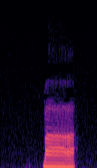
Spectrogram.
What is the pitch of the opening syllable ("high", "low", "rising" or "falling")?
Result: low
